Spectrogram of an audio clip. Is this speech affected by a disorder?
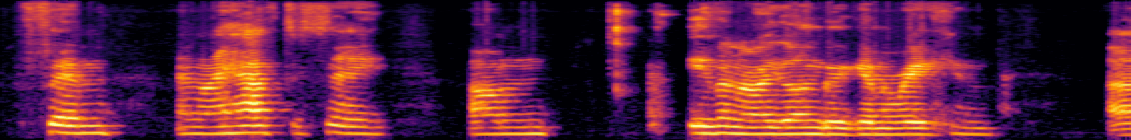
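Yes: cerebral palsy; birth oxygen deprivation.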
